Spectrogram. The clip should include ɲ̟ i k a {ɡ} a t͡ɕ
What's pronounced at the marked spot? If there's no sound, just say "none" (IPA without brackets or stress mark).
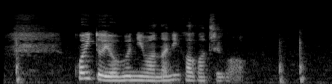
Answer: ɡ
